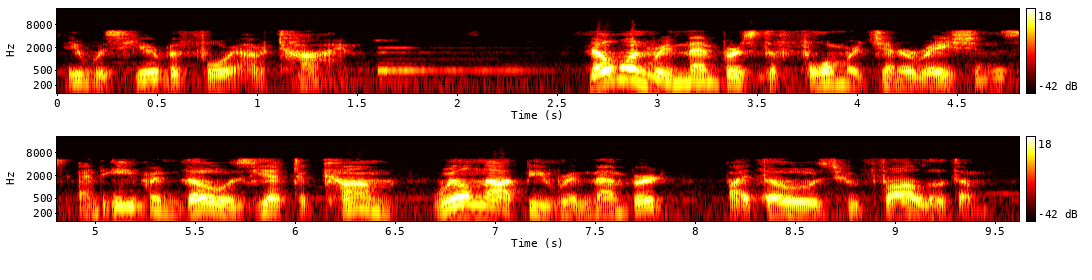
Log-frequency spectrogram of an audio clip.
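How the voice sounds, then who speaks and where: A weary, brooding old-world king and teacher, speaks in a lowish voice with solemn, declamatory weight. The sound is slightly dull, with music underneath, as in a dramatized scripture recording. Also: lively intonation, moderate pace, breathy edge. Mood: resigned. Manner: solemn, declamatory, theatrical emphasis. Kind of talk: dramatized audio Bible reading. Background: background music.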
